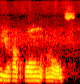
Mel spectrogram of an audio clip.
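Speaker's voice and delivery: ordinary talk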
